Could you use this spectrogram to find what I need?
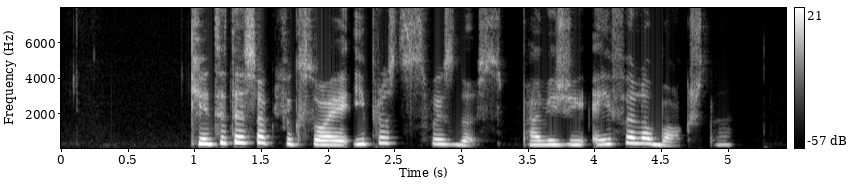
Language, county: Lithuanian, Vilnius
